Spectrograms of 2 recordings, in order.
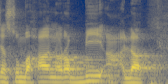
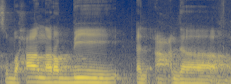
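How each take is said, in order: First: Rabbi runs straight into a'la with no article. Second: Rabbi stands apart, followed by a full al-a'la. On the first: The speaker calls it wrong. "Setengah kadang kita baca subhana rabbi a'la" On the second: The speaker calls it right. "kalau dia tak nak sambung, patut dia bunyi rabbi al-a'la"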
